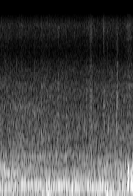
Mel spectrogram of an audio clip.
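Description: Quiet, steady outdoor background noise with a low hum and no distinct event, apart from one faint tick about a second in.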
